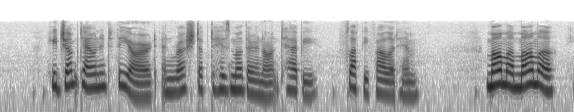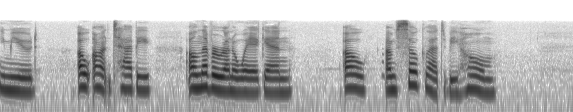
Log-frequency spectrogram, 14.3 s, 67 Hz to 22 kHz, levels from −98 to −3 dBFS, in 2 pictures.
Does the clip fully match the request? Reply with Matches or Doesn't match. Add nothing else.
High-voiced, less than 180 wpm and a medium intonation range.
Matches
